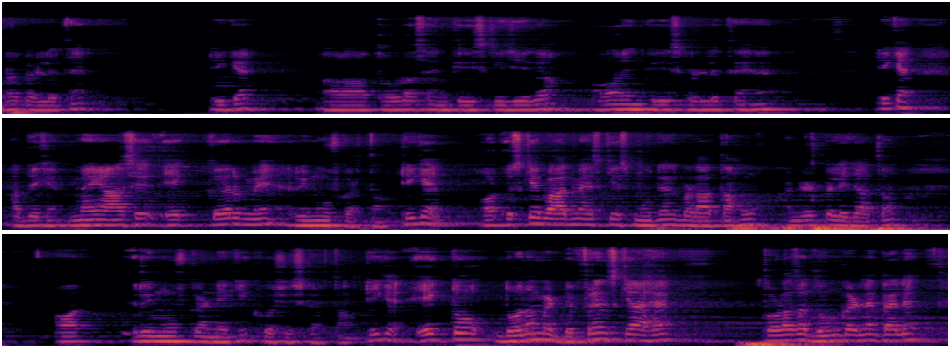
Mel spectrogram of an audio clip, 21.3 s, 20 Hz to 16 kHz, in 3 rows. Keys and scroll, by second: 12.7 KP_1, 12.9 KP_0, 19.9 z.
